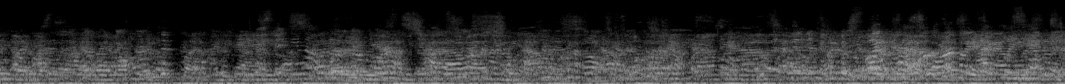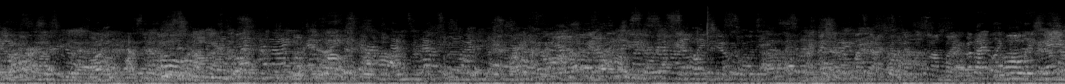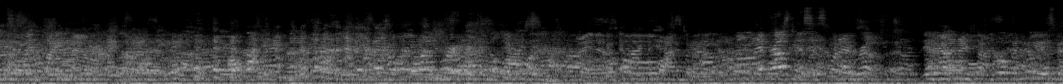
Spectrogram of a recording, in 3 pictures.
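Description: Many people talking at once in pairs and small groups: a steady babble of overlapping conversations with no single voice standing out.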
